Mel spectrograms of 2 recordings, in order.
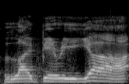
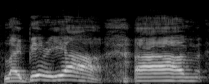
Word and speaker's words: Liberia: In fact, I have written a little chorus called "Going Back to Liberia," or Liberia, as I actually sing, and that's actually out there how they say it as well, Liberia.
